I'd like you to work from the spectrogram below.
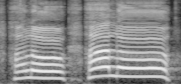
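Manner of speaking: high, loud hello from afar; calling out. Acted. Hikers calling down to the two friends. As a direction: call it up the mountain. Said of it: "die haben gerufen".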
